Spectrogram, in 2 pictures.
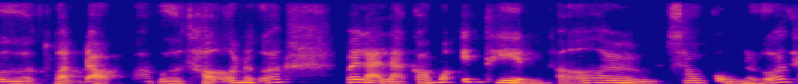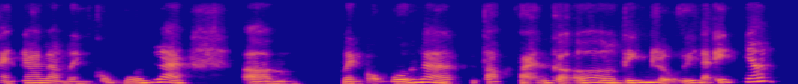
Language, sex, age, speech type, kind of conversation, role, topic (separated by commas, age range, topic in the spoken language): Vietnamese, female, 25-29, conversation, advice, user, Làm sao để bắt đầu một thói quen mới khi bạn có quá nhiều lựa chọn?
